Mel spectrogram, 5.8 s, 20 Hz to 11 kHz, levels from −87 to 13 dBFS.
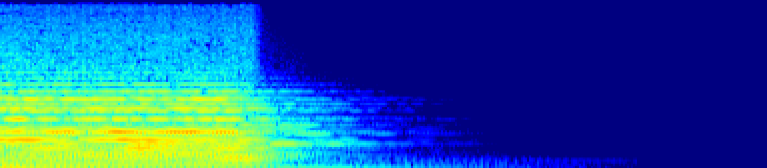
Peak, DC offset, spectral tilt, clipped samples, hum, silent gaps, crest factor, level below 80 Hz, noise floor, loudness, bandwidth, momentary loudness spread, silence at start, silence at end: -6 dBFS; under 0.1%; -6 dB/octave; under 0.1%; none; none; 16 dB; -36 dBFS; -81 dBFS; -18 LUFS; 10.5 kHz; 14 LU; 0 s; 3.35 s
